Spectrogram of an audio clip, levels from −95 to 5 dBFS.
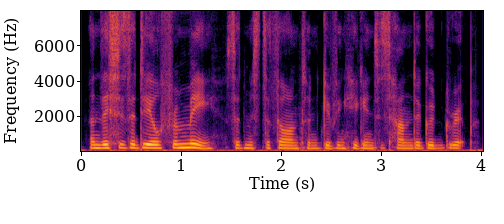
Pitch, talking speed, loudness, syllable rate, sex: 175 Hz, 240 wpm, -19 LUFS, 5.0 syllables/s, female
